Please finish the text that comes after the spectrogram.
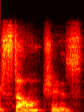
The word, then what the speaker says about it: staunches: Actually, I'll also tell you, I'll probably forget which way to pronounce it because it's sort of spelt staunches, which probably means staunching the flow. But people pronounce it locally stanches, so I might do either.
